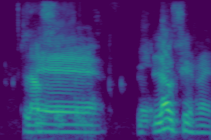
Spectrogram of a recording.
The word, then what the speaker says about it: Lausitzring: a Lausitzring, espero decirlo bien. – Lausitzring, eh, bueno, no lo he dicho mal entonces, en Alemania.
